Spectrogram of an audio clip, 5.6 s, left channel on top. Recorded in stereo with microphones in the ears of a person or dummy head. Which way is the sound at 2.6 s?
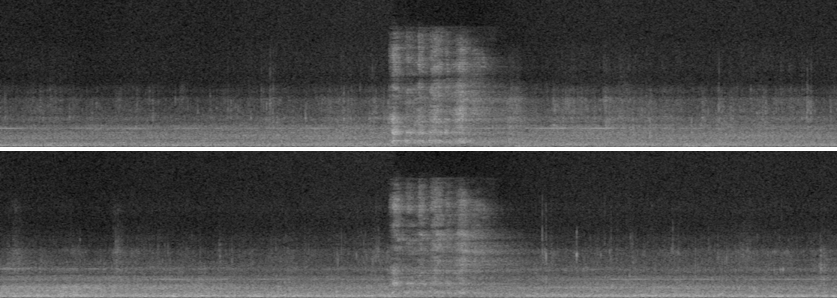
45° left (ahead or behind).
